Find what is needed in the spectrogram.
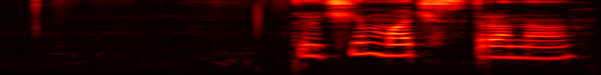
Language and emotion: Russian, neutral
